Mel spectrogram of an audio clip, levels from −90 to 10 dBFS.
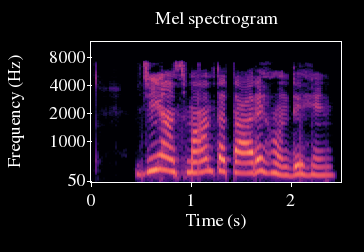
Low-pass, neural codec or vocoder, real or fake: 7.2 kHz; codec, 16 kHz, 16 kbps, FreqCodec, smaller model; fake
